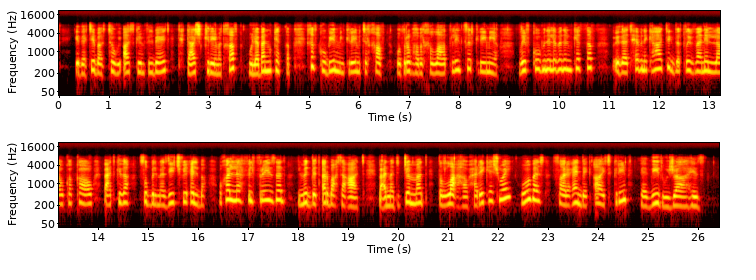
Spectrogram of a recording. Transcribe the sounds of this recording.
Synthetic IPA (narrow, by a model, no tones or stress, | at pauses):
ʔɪðat̪ɪbat̪sawːiʔaːskɾiːmfilbeːt̪ːɪ̥ħt̪aːd͡ʒkaɾiːmat̪xafq | wɪlabanmʊkaθːafxaðkuːbiːnmɪnkaɾiːmalxafq | wɨðˤɾɪbɦabɪlxɑlːɑːt̪ˤlːiːnsˤiːɾkaɾiːmɪjːa | ðˤiːfkuːbmɪnɪlːabanɪlmʊkaθːaf | wʔɪðat̪ħɪbːnɪkɦaːt̪ɪɡ̚d̪ɑɾˤt̪ðˤiːfːanɪlːawkakaːwb̥aʕd̪kɪða | sˤɨbːɪlmaziːd͡ʒfiʕɪlba | wxalːahfilfɾiːzal | mʊd̪ːaʔɑɾˤbaʕsaːʕaːt̪b̥aʕd̪mat̪ɪt̪̚d͡ʒamːad̪t̪ˤɑlˤːɑʕhawħarːiːkhaʃwajː | wɪbasː | sˤɑːɾˤʕɪnd̪akʔaːjskɾiːmʔɪðaziːðwd͡ʒaːɦɪz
